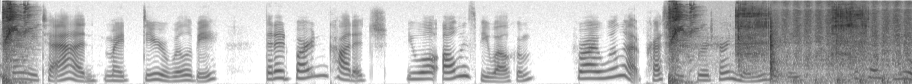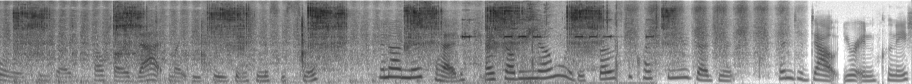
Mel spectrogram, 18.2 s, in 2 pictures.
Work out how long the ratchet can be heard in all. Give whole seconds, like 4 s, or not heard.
9 s.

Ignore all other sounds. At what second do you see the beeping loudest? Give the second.
14 s.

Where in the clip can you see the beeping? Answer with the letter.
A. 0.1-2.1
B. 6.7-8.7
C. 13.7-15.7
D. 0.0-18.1
C.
